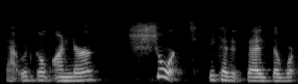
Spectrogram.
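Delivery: ordinary delivery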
